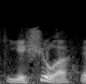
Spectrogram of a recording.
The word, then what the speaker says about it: Yeshua: Yahweh is the Greek equivalent of Joshua, which is pronounced Yeshua in Hebrew.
